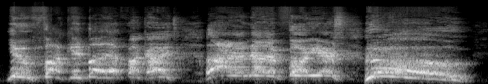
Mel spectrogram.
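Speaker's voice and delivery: high, loud, drawn-out screaming fury; screaming crowd. Pretend. Streamer voicing a furious crowd, high loud screaming. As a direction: scream it like an outraged mob watching the video.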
